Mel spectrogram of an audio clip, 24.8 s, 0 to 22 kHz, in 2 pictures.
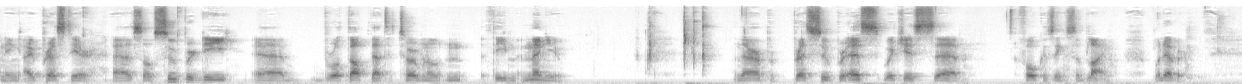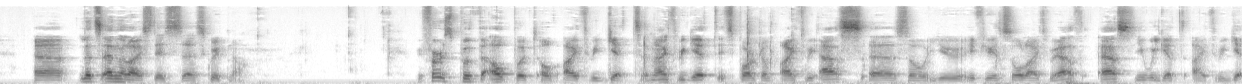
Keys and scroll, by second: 6.8 super+s, 20.3 super+s.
